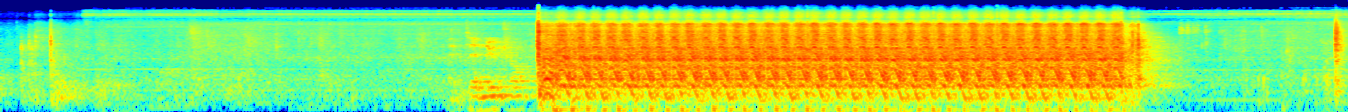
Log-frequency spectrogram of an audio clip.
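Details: Mazda Miata after a new fuel pump was installed and heard working, with the fuel pump relay suspected bad: steady, even cranking at about three turns a second for six seconds without firing. It cranks but won't start; cause unconfirmed.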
